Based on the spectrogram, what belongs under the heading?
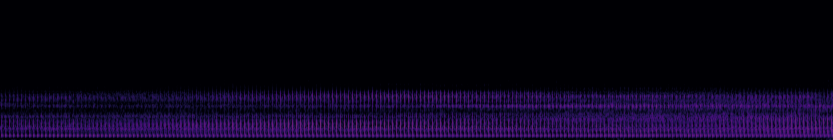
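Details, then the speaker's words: Vintage receiver clipped onto a scanner aerial: steady buzzy croaking pulses, about three and a half a second, ride over a constant hiss, interference on the reception. "picking up a lot of interference as she as per usual"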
